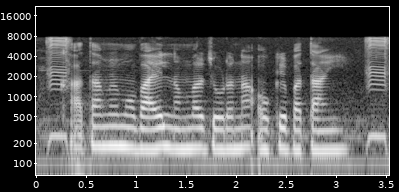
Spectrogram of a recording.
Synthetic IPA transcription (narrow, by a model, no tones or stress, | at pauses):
kʰa̰ːt̪amẽmoːbaːɪlnɐ̃mbəɾd͡ʒoːɽnaʔoːkebɐt̪aːĩː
